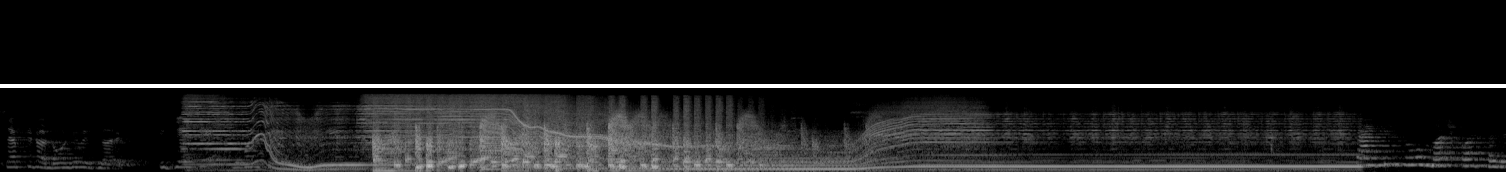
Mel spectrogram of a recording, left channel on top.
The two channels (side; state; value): left; silent; digital silence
